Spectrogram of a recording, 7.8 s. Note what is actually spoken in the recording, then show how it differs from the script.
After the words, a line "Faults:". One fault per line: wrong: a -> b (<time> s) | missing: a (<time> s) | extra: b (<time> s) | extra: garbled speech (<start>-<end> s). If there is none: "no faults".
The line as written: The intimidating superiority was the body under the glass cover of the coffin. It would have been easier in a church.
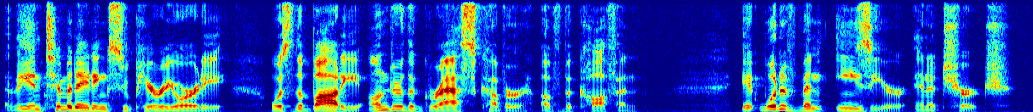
The intimidating superiority was the body under the grass cover of the coffin. It would have been easier in a church.
Faults:
wrong: glass -> grass (3.1 s)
